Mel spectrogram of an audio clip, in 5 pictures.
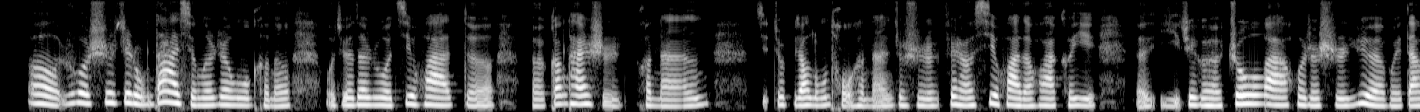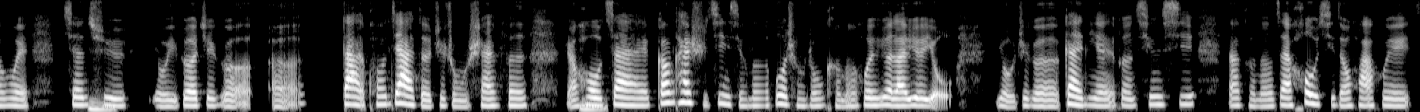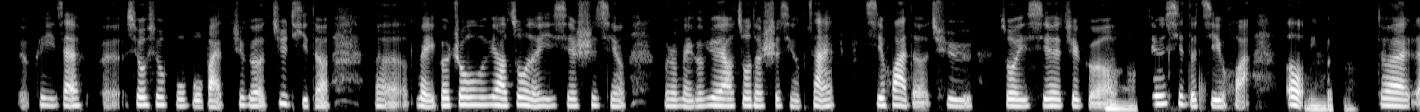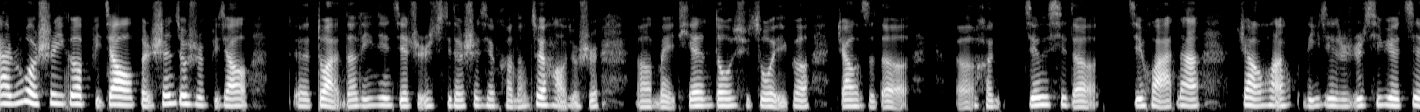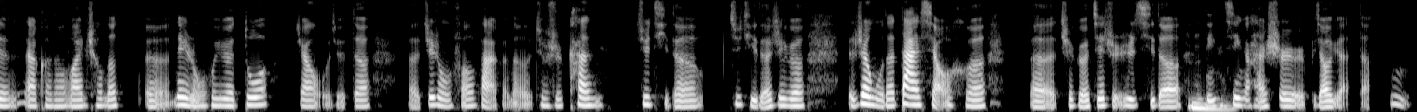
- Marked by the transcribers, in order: none
- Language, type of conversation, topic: Chinese, advice, 我怎样才能停止拖延并养成新习惯？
